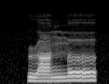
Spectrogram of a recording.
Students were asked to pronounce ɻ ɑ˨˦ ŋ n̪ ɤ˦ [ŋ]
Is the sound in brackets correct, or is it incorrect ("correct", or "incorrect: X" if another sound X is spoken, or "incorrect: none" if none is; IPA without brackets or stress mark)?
incorrect: none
